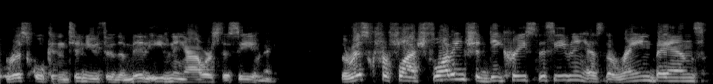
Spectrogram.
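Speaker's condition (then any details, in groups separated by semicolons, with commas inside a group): No condition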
